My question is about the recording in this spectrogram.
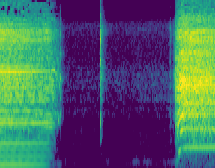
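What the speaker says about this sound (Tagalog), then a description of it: "I-testing po natin yung hammer." A power drill set to hammer mode runs loud and steady, stops for about a second and a half with a faint click in the gap, then starts up again at full volume.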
